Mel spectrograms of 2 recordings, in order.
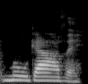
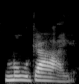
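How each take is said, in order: First: The name ends with a 'vee' sound. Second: The name ends with a 'guy' sound. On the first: The speaker calls it wrong. "if you say it like it's spelt" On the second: The speaker calls it right. "I think is how you pronounce it"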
